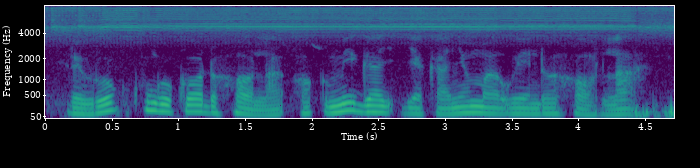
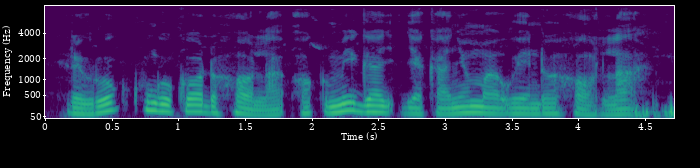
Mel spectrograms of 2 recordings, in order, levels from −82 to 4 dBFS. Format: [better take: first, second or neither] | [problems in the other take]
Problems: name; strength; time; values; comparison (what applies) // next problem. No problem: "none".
second | background sound (Insect); 4 dB below the speech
